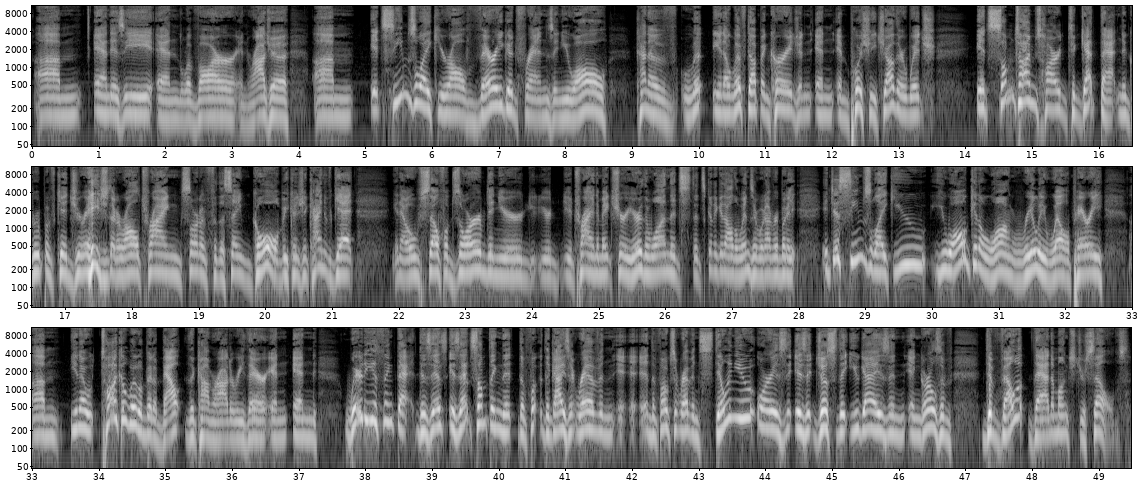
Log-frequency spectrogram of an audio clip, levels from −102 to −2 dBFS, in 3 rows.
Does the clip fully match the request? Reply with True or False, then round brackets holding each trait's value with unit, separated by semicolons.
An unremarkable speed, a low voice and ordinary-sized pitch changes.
False (185 wpm; 175 Hz; 4.1 semitones)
